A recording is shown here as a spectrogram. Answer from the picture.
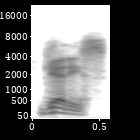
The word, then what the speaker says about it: Geddes: Geddes.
